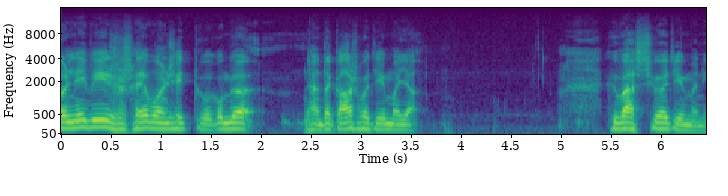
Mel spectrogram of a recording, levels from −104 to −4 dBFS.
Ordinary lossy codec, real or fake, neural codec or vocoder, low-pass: none; real; none; 14.4 kHz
